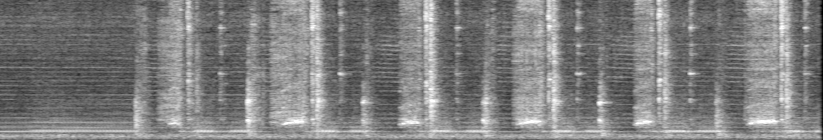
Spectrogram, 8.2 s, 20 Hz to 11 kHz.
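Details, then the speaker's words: Blacksmith's hydraulic forging press pressing tongs stock (1/4 inch square) in quick strokes about one a second over a steady mid-pitched pump hum, rarely reaching the squealing overpressure point; normal operation. "Now you'll notice when I'm using the press, very few times will you hear it squeal, where it's like that overpressure point."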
